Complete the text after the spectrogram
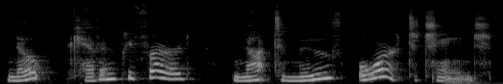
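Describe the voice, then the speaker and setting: Female storybook reader, teacher type: very unhurried, lively swooping pitch, touches of creak, dramatic delivery. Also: rough recording. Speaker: teacher reading a picture book to children. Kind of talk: expressive storybook read-aloud.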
